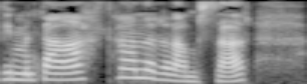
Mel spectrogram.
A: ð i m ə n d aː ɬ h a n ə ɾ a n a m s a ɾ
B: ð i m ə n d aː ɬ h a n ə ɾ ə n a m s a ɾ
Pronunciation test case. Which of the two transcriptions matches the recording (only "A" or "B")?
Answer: B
